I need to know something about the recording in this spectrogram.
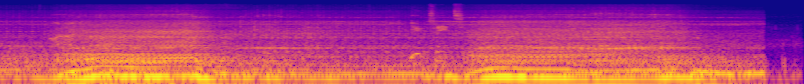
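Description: Small panel van's engine pulling away from a junction: it revs up twice, easing off in between, then cuts off abruptly near the end.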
